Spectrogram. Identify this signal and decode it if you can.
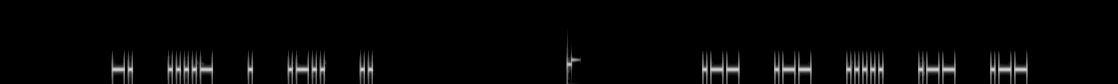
Morse code, heard as a keyed tone, about 30 wpm, spaced as for 17 wpm, 700 Hz. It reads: N4ELI WW5WW
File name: Lesson 19g - Letter w - Call Signs 30wpm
